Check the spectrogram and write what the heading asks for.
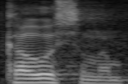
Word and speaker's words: Колоссянам: Колоссянам первая глава, Колосинам, правильно, ударение, Колосинам первая глава,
